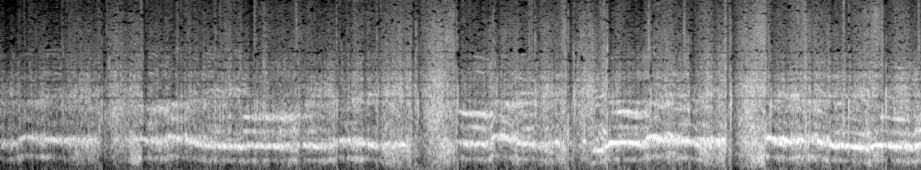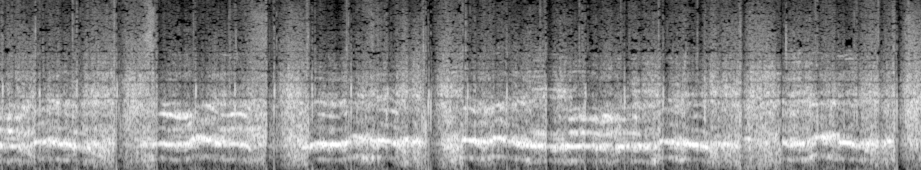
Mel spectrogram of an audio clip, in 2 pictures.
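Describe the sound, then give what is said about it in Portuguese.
A large crowd of football fans sings a repetitive chant in unison about Wayne Rooney, calling him the "White Pelé"; the melody loops steadily and loudly for the whole stretch, with a broad, echoing stadium roar beneath the voices. “É assim a música.”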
